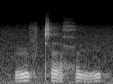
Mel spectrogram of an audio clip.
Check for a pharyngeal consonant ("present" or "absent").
present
